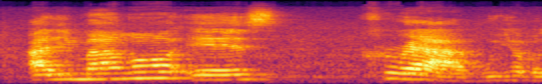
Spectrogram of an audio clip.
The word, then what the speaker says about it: alimango: So, li-ma-ngo. Alimango. How many syllables? 1, 2, 3, 4. 4-syllable word. Alimango is crab.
